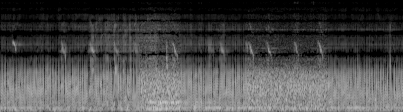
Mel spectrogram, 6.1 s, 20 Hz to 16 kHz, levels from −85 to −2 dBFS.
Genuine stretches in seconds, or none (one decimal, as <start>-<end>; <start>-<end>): 2.1-2.7; 3.7-4.9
